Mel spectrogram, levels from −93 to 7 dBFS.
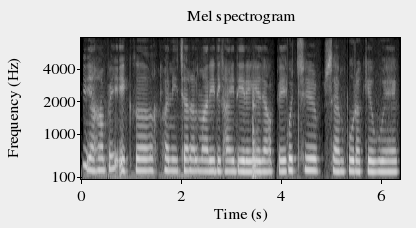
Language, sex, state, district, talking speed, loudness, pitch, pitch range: Hindi, female, Bihar, Darbhanga, 150 wpm, -15 LUFS, 230 Hz, 225-240 Hz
